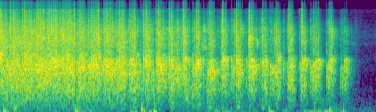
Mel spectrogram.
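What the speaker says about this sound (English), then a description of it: "Let's give Rich a big round of applause." Loud applause from a city council meeting audience honoring an award recipient, dense clapping sustained for about seven seconds before fading out abruptly at the end.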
